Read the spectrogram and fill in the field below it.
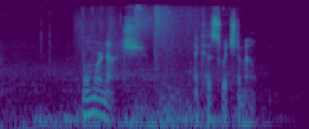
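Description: A blade slashes with a sharp swoosh.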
